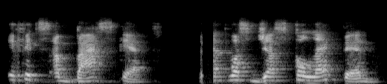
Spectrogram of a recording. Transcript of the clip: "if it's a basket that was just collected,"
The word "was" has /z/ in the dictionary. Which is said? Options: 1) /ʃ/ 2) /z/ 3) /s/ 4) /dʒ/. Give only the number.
3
